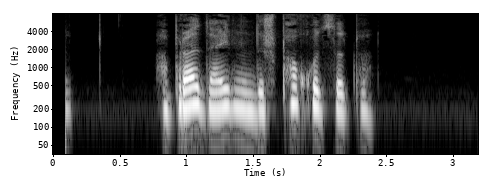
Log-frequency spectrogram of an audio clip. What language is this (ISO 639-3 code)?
abk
